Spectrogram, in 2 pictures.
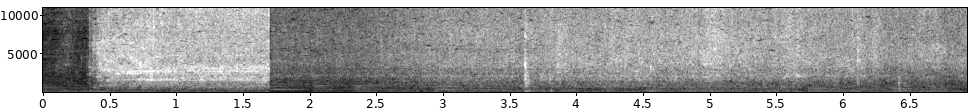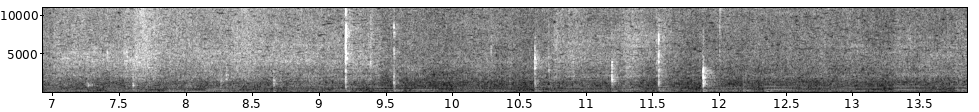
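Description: Raw marinated chicken pieces hitting hot oil in a nonstick wok, a loud burst of sizzling for about a second near the start. Steady frying sizzle follows as a wooden spatula stirs the chicken, with sharp clicks of the spatula against the pan, several in quick succession in the second half.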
